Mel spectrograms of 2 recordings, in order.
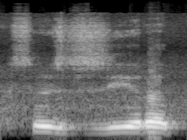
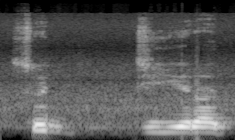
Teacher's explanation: ada sebagian orang yang terkadang jimnya itu kayak za, ya, suzirat, adalah yang betul adalah ja, ya, sujirat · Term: pelafalan jim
